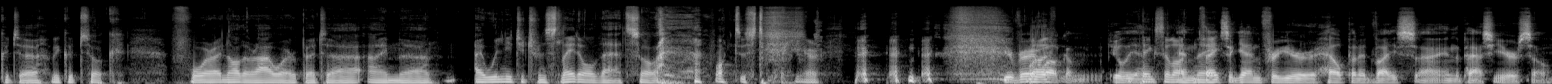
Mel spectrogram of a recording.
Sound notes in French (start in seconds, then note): 9.4 Rires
